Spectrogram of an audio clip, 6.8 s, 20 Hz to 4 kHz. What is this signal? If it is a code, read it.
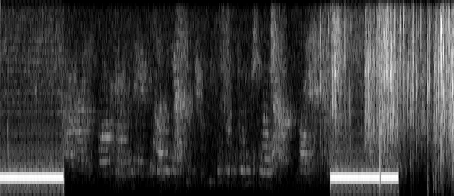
Ringback tone (Europe, 425 Hz), with speech.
